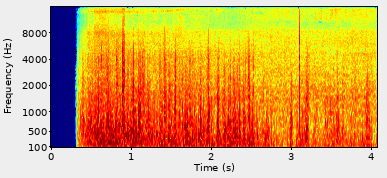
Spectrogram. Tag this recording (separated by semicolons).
blowing; wind; windy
